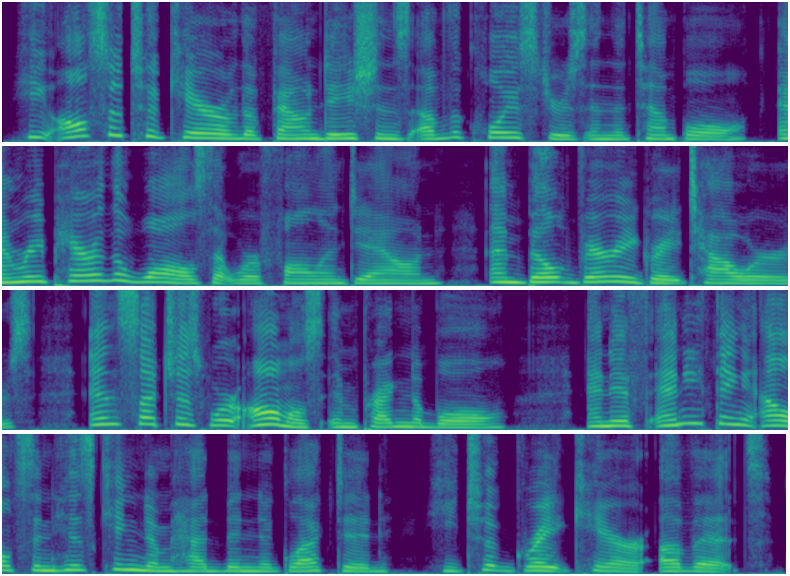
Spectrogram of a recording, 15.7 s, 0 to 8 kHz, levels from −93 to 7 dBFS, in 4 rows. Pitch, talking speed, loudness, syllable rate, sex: 235 Hz, 185 wpm, -19 LUFS, 4.9 syllables/s, female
